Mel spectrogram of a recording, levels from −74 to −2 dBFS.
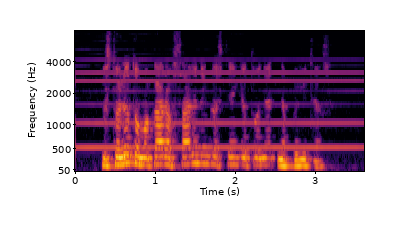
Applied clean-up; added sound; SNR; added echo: none; Bowed string instrument; 14 dB; none.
